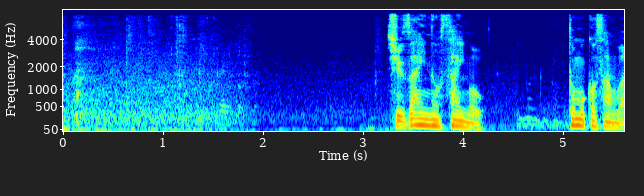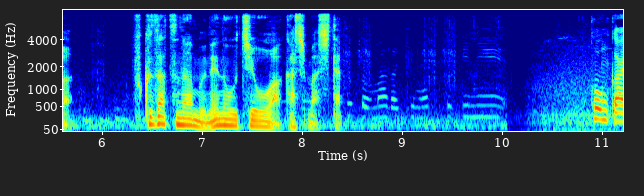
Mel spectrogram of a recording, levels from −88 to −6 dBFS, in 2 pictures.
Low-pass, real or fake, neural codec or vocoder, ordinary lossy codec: 7.2 kHz; real; none; none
